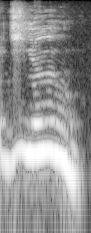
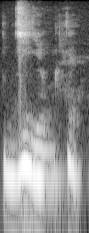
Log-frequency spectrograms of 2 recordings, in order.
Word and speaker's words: Dian: Ele fala, é Dian. A sílaba forte é o an, mas eu falo Dian.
